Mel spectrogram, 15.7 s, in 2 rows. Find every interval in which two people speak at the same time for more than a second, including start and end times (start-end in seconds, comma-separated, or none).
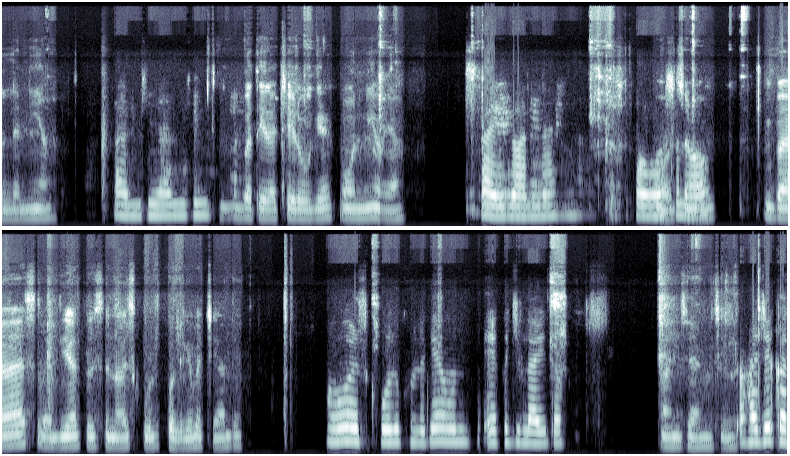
none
